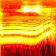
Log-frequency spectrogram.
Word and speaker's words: 您: they, and we also learn about some another pronunciation. The pronouns is for the polite way, which is the word 您. Okay, the nin, and of course we'll introduce the characters here just very simple one.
